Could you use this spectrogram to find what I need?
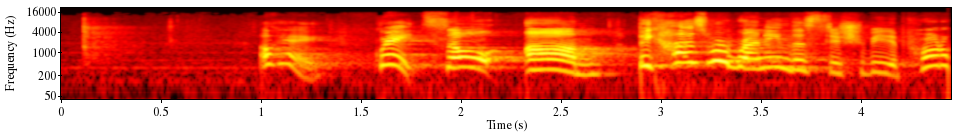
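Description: A young woman speaks with animation through a microphone.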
